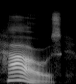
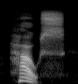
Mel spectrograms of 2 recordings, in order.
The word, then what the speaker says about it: house: And notice I said house with a voiced Z sound at the end, not house with the unvoiced s.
